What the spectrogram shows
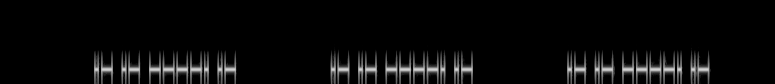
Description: Morse code, heard as a keyed tone, about 34 wpm, 700 Hz. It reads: AA9A AA9A AA9A
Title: Call Signs Repeated 2x - 35wpm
